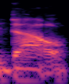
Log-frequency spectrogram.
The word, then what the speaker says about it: Tao: people uh well in in current Mandarin it's definitely Dow but um you know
